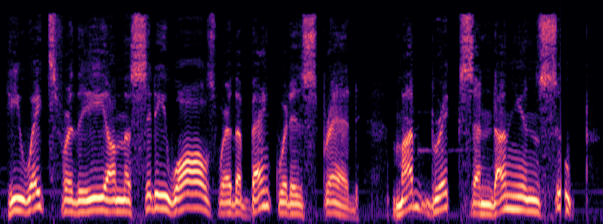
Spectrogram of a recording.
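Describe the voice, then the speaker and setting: A man's voice: medium pitch, expressive, a little slow, soft background music, pitched above the performer's own voice. A man voicing a mocking ragged plowman in an audiobook, calling out with exaggerated courtesy. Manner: loud, mock-courteous, sing-out delivery. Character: mocking ragged plowman jeering at chained slaves.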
